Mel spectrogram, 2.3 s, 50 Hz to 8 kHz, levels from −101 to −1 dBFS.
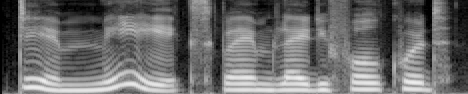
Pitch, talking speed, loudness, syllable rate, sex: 210 Hz, 130 wpm, -15 LUFS, 4.7 syllables/s, female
